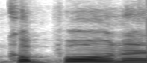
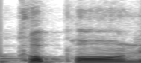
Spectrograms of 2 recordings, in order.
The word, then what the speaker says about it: Copone: just go to drone Capone and then I'll see all those um he spell it c o p o n e so it's like coone so drone Capone yeah c o p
